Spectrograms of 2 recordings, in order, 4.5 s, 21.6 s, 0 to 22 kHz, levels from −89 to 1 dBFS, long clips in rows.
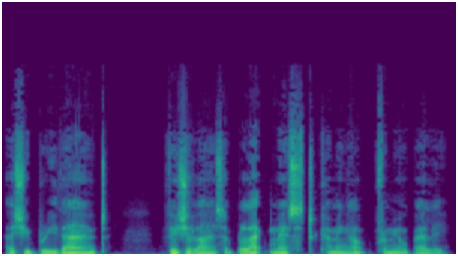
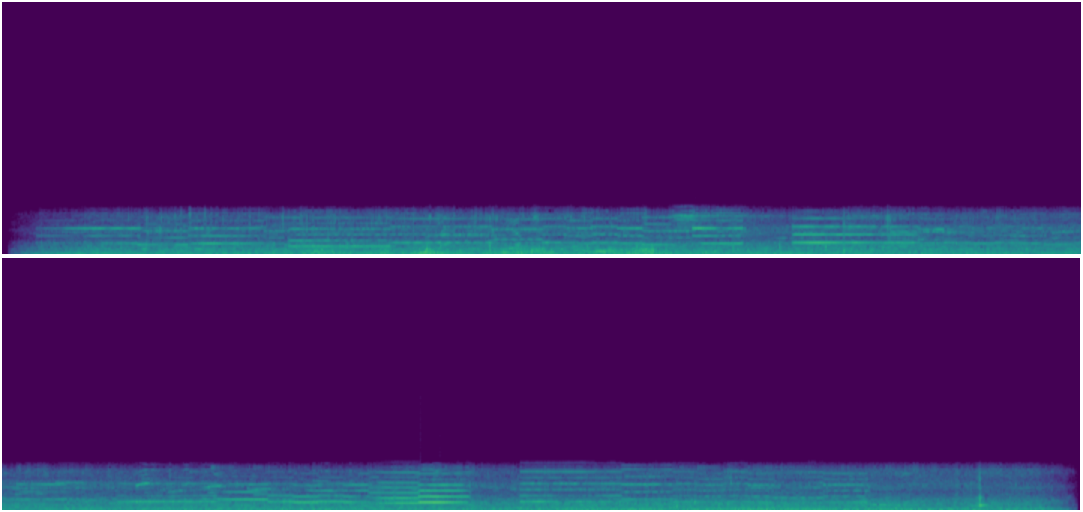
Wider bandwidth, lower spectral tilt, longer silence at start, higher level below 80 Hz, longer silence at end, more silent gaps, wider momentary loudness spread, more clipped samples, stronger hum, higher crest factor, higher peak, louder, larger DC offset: first, 14 kHz vs 4.5 kHz; about the same, -4.5 dB/octave vs -4.5 dB/octave; about the same, 0.05 s vs 0.1 s; first, -34 dBFS vs -44 dBFS; about the same, 0.1 s vs 0.05 s; neither; about the same, 8 LU vs 7 LU; neither; neither; about the same, 22 dB vs 18 dB; first, -4 dBFS vs -18 dBFS; first, -25 LUFS vs -35 LUFS; neither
